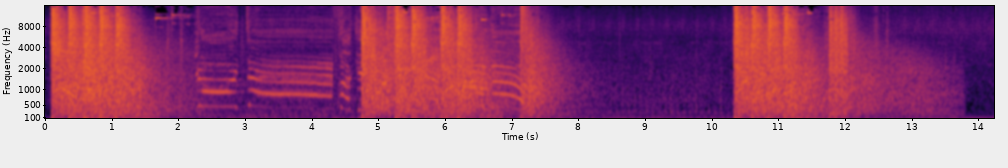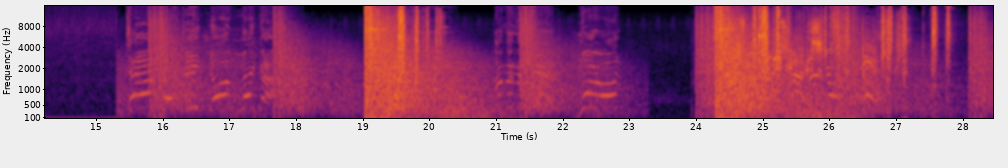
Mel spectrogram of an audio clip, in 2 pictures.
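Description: Loud gunshots bang out one after another, each followed by a long echoing boom.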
